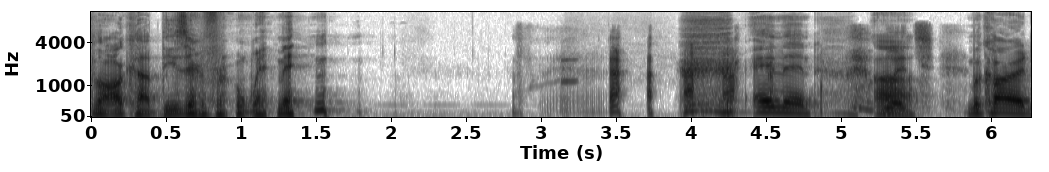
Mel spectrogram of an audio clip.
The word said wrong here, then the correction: Mariko: didn't how do you say her name? Mariko, sorry.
